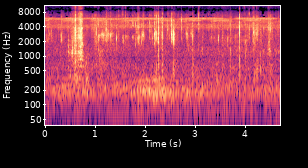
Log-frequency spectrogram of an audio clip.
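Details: Wild raccoons eating close up, with soft wet crunching and scattered sharp clicks of chewing over a steady low background hiss, a brief louder rustle near the start.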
